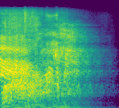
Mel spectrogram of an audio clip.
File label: die girl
